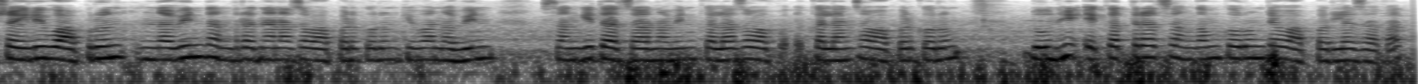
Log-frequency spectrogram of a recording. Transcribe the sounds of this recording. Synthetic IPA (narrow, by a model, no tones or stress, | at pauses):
ɕəjliːʋapɾuːnːəʋiːnt̪ənt̪ɾəd̪njanat͡saʋapəɾkəɾuːnkĩw̃ʋanəʋiːn | səŋɡit̪at͡sanəʋiːnkəlat͡saakəlãnt͡saʋapəɾkəɾuːnd̪onɦiːʔekət̪ɾat̪səŋɡəmkəɾuːnt̪jaʋapəɾljad͡zat̪at̪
